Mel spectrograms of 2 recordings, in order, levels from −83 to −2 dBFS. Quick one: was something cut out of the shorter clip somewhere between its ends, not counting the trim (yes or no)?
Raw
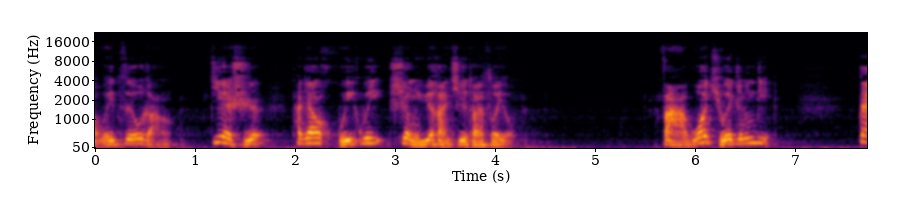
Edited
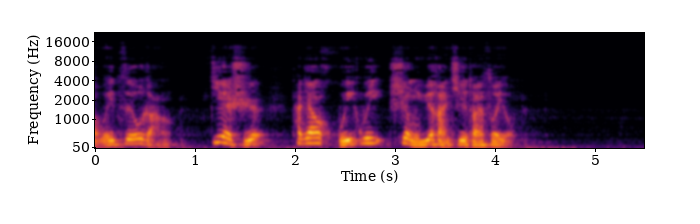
no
